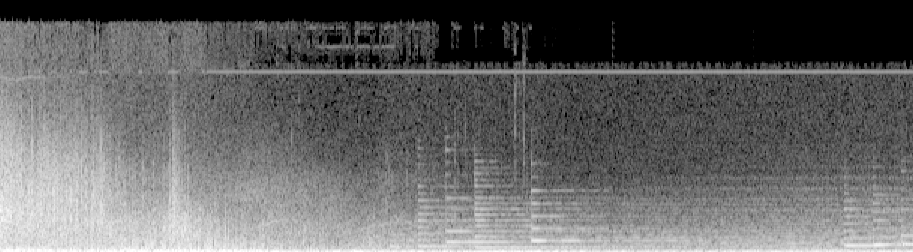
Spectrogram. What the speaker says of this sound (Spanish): Abrió la cerradura y levantó la tapa, provocando una mortal explosión.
